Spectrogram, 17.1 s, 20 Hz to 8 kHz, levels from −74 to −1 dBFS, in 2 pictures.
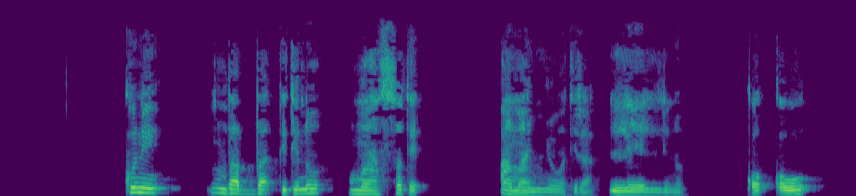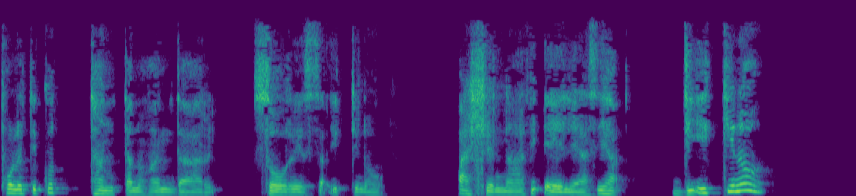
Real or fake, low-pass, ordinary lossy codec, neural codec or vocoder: fake; 7.2 kHz; MP3, 32 kbps; codec, 16 kHz, 8 kbps, FreqCodec, smaller model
